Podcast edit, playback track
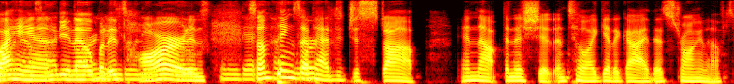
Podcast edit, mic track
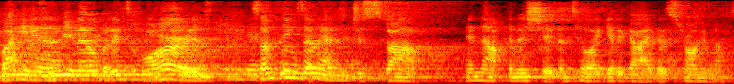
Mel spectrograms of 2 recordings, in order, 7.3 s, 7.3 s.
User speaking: No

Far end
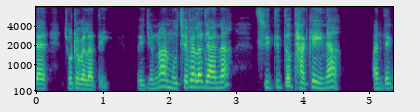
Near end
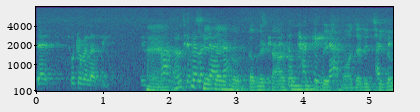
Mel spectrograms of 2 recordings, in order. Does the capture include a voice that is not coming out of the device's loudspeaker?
Yes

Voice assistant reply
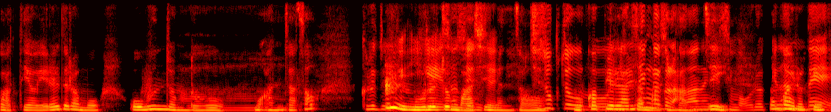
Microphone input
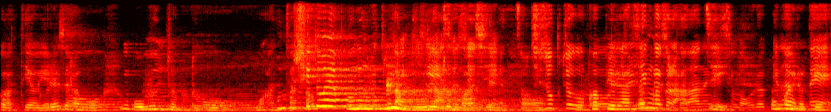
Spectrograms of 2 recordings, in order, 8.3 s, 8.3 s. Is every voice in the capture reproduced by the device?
No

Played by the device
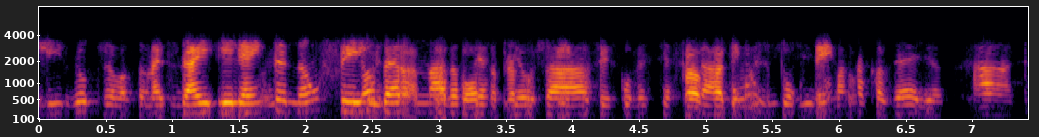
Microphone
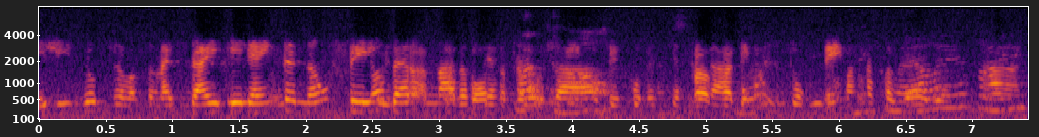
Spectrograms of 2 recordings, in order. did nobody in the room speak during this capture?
No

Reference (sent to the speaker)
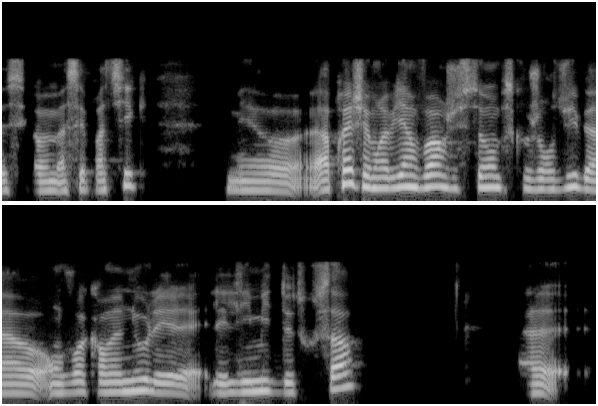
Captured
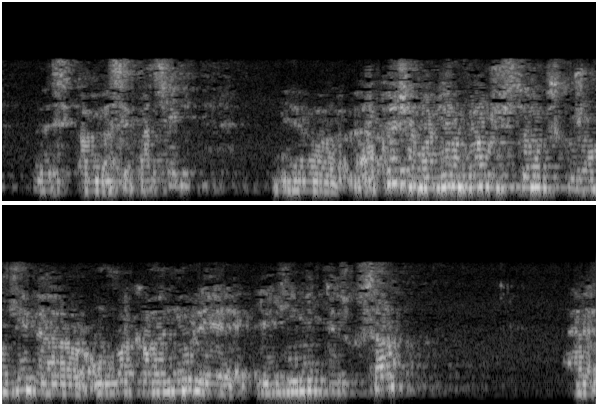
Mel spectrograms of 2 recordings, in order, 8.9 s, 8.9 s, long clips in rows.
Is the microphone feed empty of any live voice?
Yes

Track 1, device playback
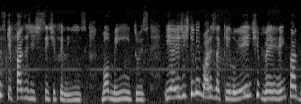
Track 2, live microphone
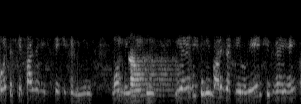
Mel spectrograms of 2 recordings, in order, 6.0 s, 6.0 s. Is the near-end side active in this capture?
Yes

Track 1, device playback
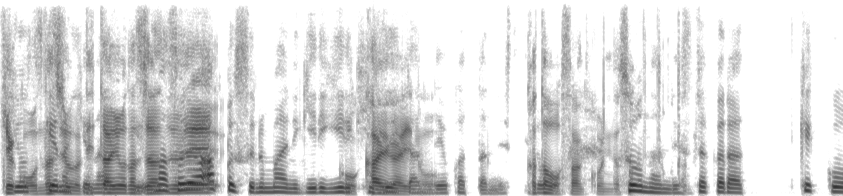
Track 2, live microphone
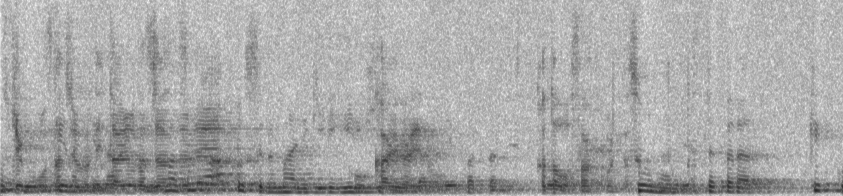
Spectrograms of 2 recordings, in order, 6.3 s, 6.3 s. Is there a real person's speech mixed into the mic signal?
No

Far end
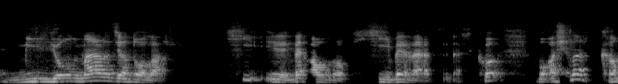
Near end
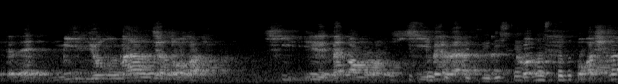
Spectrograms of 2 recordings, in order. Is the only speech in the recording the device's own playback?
No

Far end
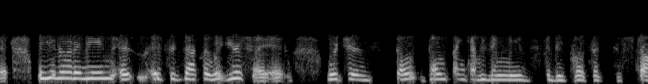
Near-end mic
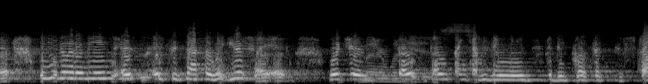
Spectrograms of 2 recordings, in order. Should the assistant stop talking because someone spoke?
Yes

